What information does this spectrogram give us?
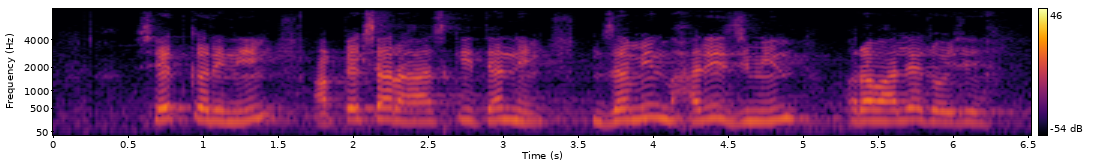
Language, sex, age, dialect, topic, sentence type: Marathi, male, 25-30, Northern Konkan, agriculture, statement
